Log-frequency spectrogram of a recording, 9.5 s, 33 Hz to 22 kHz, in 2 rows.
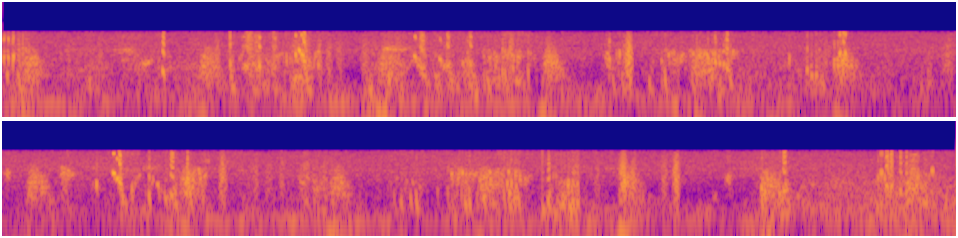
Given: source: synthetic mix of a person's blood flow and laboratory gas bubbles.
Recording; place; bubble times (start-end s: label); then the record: Doppler ultrasound of blood flow; subclavian vein
0.00-0.20 s: bubbles
0.40-0.51 s: bubbles
0.58-0.85 s: bubbles
1.14-1.62 s: bubbles
1.79-2.68 s: bubbles
3.00-3.17 s: bubbles
3.20-3.72 s: bubbles
3.75-3.77 s: bubbles
3.90-4.25 s: bubbles
4.45-4.69 s: bubbles
4.78-4.82 s: bubbles
5.05-5.14 s: bubbles
5.21-5.88 s: bubbles
6.23-6.51 s: bubbles
6.69-6.90 s: bubbles
6.93-7.43 s: bubbles
7.47-7.69 s: bubbles
8.38-8.43 s: bubbles
8.53-8.84 s: bubbles
9.12-9.49 s: bubbles
From the record:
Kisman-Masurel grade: 232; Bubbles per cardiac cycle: several, 3 to 8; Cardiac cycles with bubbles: 50 to 99%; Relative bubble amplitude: moderate (0.250 to 0.450); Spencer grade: 3 (all of the cardiac periods contain showers or single bubble signals, but not dominating or overriding the cardiac motion signals); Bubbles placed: anywhere in the cardiac cycle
